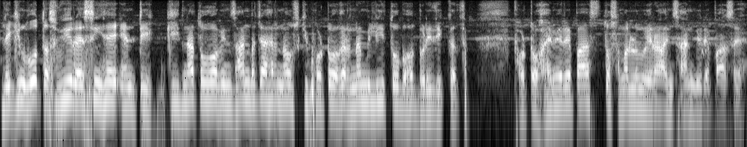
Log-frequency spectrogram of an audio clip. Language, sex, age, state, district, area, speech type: Hindi, male, 45-60, Uttar Pradesh, Lucknow, rural, spontaneous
